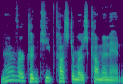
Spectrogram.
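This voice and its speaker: The speaker uses a put-on character voice with very wide pitch swings. The pace is moderate. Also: man. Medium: read story. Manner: gruff, curt.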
